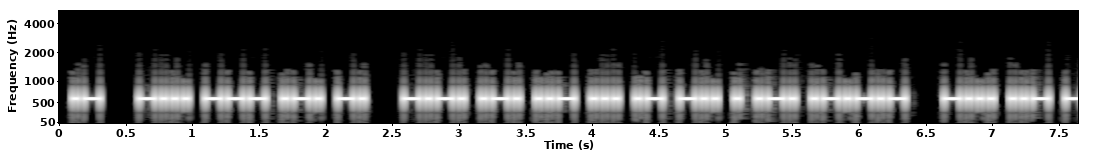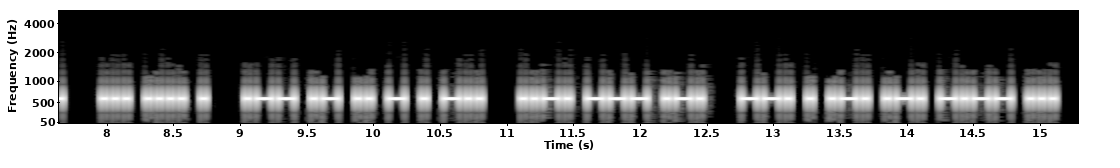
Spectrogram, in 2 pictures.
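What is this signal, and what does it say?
Morse code, heard as a keyed tone, about 29 wpm, 600 Hz. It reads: A BORN CRUSADER. BUT SHE WAITED FOR GERRYS
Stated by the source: Morse code at 29 wpm, sending Ken Follett's novel Never in English, from CW med Gnister.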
